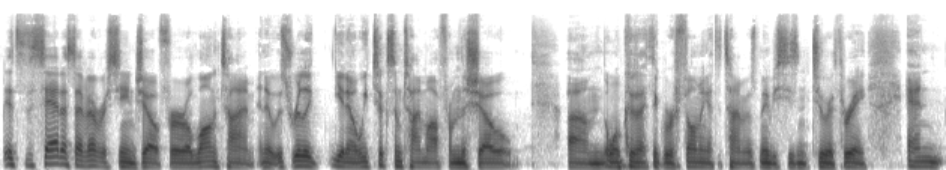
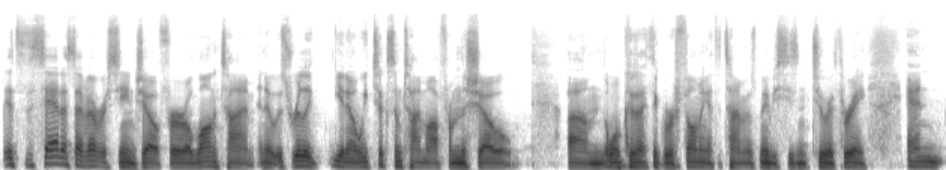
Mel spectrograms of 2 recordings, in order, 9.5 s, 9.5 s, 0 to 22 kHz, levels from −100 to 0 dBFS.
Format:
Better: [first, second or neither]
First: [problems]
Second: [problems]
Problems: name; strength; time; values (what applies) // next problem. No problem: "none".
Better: first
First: none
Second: muffled; very; fading above 2 kHz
